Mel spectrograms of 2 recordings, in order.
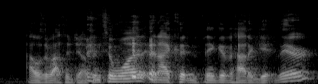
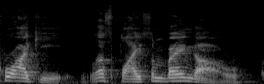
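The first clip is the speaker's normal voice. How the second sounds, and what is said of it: Put-on Australian accent. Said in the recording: “What about my Australian accent?”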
